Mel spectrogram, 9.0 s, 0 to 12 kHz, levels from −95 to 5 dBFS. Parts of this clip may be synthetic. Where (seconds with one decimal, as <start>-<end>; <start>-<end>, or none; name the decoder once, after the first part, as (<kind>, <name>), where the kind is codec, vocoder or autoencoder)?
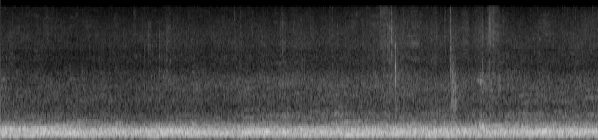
1.1-2.0 (vocoder, Vocos)

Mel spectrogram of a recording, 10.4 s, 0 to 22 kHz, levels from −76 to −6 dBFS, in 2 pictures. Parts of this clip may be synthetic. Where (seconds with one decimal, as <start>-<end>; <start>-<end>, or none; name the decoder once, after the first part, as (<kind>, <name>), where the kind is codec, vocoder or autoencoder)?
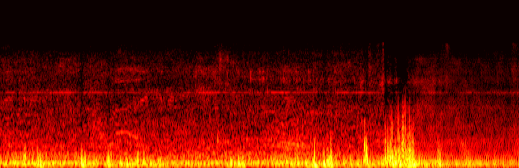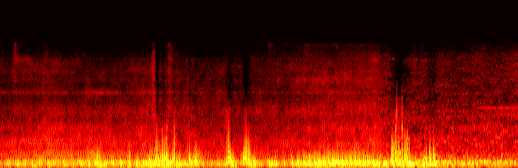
4.1-9.0 (vocoder, Vocos)

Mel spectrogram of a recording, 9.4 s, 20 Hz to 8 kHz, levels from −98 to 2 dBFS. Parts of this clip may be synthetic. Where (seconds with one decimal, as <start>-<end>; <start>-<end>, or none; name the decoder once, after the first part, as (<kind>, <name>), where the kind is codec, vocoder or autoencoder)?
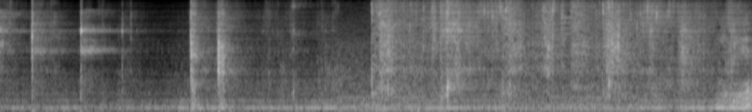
0.0-4.2 (vocoder, HiFi-GAN); 5.3-6.3; 8.0-9.4

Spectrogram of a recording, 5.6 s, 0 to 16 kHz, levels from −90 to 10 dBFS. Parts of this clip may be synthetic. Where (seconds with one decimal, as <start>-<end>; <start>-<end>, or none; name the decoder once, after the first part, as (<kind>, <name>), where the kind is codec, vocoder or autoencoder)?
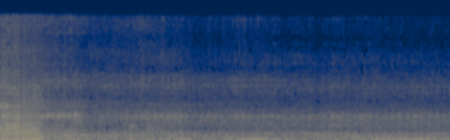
0.0-1.1 (codec, SNAC)

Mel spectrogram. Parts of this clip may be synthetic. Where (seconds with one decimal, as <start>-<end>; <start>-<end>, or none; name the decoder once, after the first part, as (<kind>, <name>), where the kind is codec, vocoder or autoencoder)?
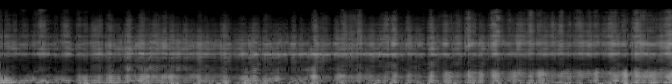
0.0-6.7 (vocoder, BigVGAN v2)

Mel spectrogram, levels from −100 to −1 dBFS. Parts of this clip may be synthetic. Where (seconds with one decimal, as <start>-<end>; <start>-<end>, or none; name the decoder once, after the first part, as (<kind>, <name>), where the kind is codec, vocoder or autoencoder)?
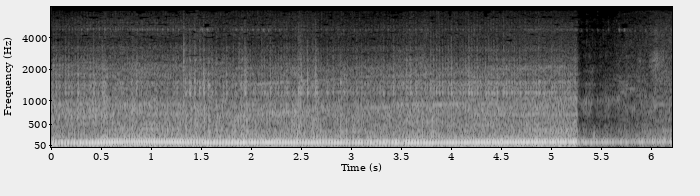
4.5-5.3 (autoencoder, DAC-VAE)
